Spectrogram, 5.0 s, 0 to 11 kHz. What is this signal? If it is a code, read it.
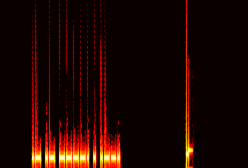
Morse code, heard as a keyed tone, about 36 wpm, 700 Hz. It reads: AA9EP
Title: USA Call Signs - 5 Characters - 2x Character Spacing - 35wpm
